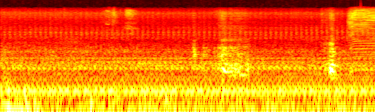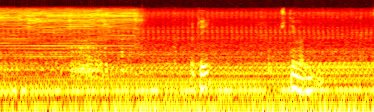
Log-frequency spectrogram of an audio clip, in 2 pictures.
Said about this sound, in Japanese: 洗濯機回ってるよ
